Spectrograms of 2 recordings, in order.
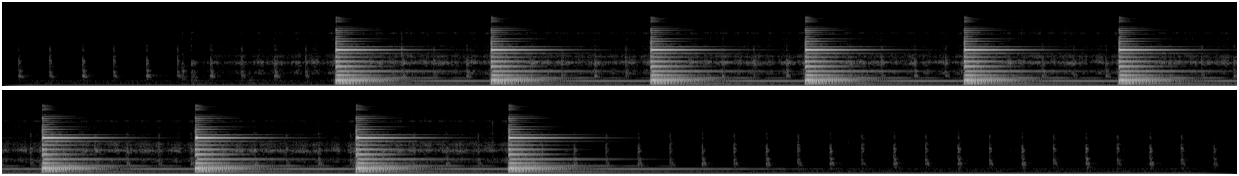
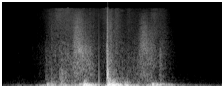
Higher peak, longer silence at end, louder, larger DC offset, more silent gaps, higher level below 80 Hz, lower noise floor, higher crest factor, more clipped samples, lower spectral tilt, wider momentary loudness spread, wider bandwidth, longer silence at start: second, -6 dBFS vs 0 dBFS; first, 6.45 s vs 0.45 s; second, -21 LUFS vs -14 LUFS; first, 0.5% vs under 0.1%; neither; second, -58 dBFS vs -14 dBFS; first, -61 dBFS vs -39 dBFS; first, 22 dB vs 14 dB; second, under 0.1% vs 0.2%; second, -4.5 dB/octave vs -6 dB/octave; first, 27 LU vs 19 LU; second, 11.5 kHz vs 16.5 kHz; first, 3.35 s vs 0.4 s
